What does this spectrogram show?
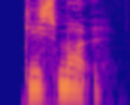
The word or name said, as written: dis-mol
